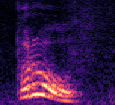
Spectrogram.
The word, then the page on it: purul: Xyzyl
